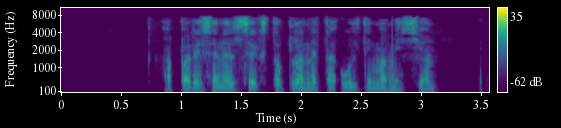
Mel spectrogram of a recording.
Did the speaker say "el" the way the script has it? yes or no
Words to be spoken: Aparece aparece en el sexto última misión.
yes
